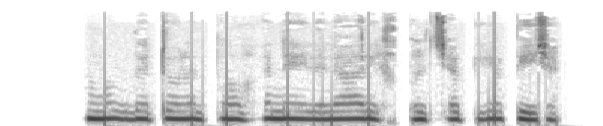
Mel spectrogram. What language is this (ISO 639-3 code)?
pus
